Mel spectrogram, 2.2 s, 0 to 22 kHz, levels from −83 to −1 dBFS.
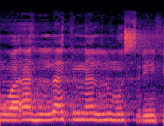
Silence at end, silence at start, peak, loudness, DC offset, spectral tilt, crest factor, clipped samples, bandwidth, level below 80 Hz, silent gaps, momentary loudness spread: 0 s; 0 s; -8 dBFS; -22 LUFS; under 0.1%; -3.5 dB/octave; 14 dB; under 0.1%; 16 kHz; -68 dBFS; none; 3 LU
